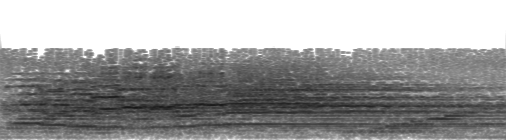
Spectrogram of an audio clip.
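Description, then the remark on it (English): A car pulls away with its tires squealing, a loud, sustained screech and engine roar lasting several seconds before easing off slightly at the end, with no voices. “Go ahead. It's your car.”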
